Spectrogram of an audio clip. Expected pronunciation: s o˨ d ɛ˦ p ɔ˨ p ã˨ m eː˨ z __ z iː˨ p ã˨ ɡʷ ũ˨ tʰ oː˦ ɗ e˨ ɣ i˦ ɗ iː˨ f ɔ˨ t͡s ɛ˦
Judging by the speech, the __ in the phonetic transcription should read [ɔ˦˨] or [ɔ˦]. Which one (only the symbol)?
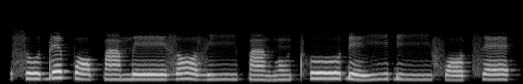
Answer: ɔ˦˨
